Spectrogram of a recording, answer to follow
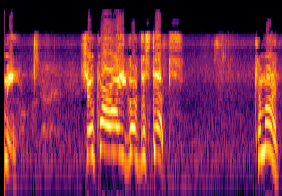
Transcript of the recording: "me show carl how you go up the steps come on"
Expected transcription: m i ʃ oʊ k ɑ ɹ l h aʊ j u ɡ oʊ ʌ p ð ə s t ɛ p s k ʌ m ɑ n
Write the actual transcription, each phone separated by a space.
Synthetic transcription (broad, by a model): m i ʃ oʊ k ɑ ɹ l h aʊ j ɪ ɡ oʊ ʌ f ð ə s t ɛ p s k ʌ m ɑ n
